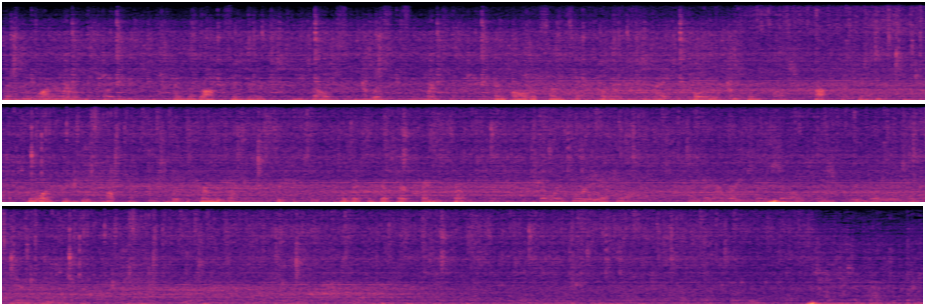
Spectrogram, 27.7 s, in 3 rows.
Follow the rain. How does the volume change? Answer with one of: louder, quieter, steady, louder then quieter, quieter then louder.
steady.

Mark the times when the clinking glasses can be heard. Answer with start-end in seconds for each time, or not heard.
not heard.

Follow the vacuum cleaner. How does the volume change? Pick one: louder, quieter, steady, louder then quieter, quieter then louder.
steady.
